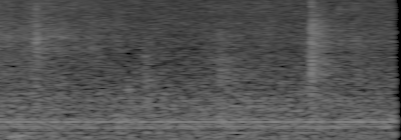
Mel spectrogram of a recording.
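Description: A short pause in speech: faint room tone with a steady low hum and two faint clicks, one just after the start and one near the end.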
